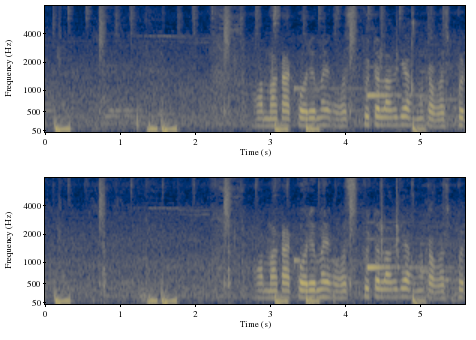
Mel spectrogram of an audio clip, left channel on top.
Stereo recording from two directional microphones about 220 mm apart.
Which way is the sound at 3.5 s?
15° right (ahead or behind).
